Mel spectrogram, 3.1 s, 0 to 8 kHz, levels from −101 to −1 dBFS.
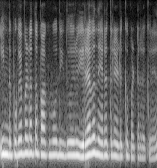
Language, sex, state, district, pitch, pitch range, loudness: Tamil, female, Tamil Nadu, Kanyakumari, 235 Hz, 225-250 Hz, -14 LUFS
